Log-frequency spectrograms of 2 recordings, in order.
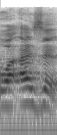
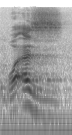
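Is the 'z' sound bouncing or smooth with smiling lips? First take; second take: bouncing; smooth. First: The 'z' sound bounces back sharply. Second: The 'z' flows smoothly with spread, smiling lips. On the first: The speaker calls it wrong. "Tidak wa'az" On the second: The speaker calls it right. "wa'az dengan posisi mulut ya tersenyum"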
